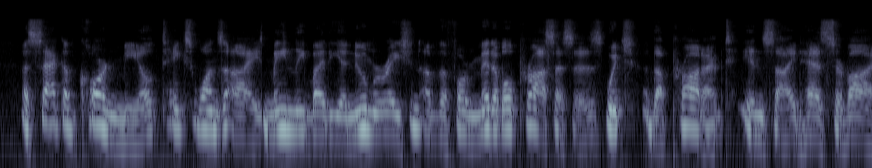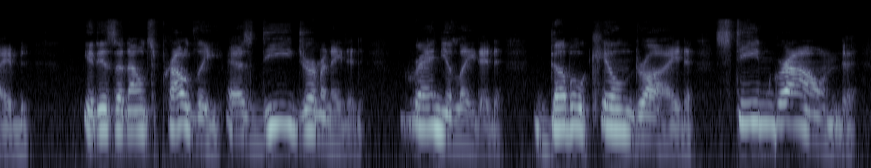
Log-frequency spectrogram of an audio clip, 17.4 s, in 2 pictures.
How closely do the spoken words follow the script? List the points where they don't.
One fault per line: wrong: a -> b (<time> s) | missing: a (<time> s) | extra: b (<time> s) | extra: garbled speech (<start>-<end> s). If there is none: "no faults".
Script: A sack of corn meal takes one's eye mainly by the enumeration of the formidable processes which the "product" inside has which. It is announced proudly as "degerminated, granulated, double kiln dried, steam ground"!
wrong: which -> survived (8.3 s)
